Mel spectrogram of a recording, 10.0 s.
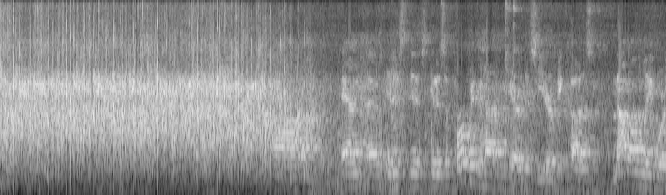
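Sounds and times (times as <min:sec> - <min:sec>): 
audience applause: 0:00.0 - 0:04.6
speech: 0:05.8 - 0:09.9.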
